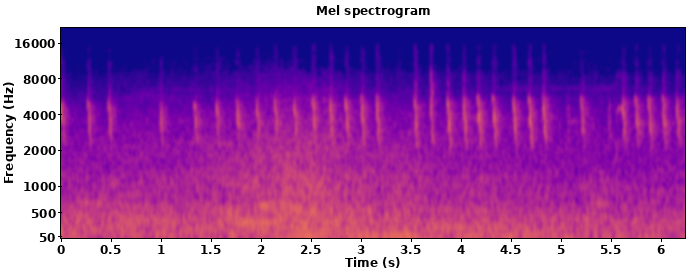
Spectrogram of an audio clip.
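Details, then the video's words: Bar-winged prinia repeating crisp high chip notes at an uneven pace, growing faster and louder toward the end; low rumbling background. "Ciblek Sawah Gacor Nembak Nembak || Untuk Pancingan Ciblek Sawah Bahan Agar Cepat Bunyi"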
